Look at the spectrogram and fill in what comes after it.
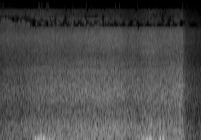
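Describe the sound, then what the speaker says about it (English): Rolling ocean waves break onto a sandy beach, a continuous loud hiss and rumble with two swells building, fading out at the end, with wind noise on the microphone. "And the lovely rolling waves."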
